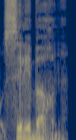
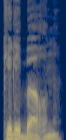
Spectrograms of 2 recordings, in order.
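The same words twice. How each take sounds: First: Celeborn said se-le-born, C as a French S; wrong soft C. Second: Celeborn said kel-e-born, C as a hard K, stress on the first syllable. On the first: Reader showing the mistake to avoid, Celeborn with a soft S. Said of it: "et non". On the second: Reader teaching Sindarin pronunciation, Celeborn said with a hard K. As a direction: start Celeborn on a crisp K sound. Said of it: "se prononce". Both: Shown as a demonstration.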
